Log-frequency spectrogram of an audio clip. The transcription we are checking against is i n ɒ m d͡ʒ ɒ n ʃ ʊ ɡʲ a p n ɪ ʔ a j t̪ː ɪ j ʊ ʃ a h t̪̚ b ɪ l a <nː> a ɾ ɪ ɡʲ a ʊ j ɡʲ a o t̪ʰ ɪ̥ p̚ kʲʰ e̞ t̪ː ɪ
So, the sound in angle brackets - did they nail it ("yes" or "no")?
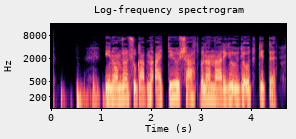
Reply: yes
